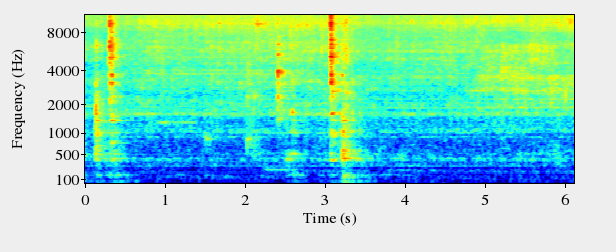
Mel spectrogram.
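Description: Meat, tomatoes and green chillies sizzling in oil in a pressure-cooker pot. A spoon stirring scrapes and knocks against the pot a few times in the first half.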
